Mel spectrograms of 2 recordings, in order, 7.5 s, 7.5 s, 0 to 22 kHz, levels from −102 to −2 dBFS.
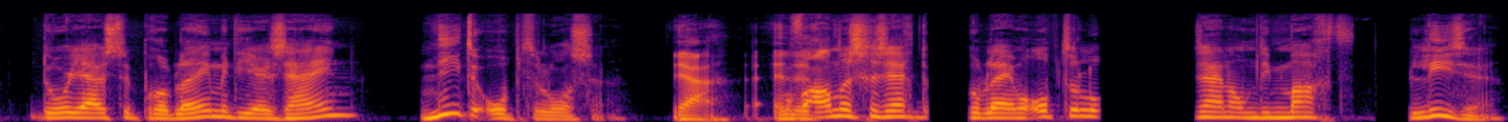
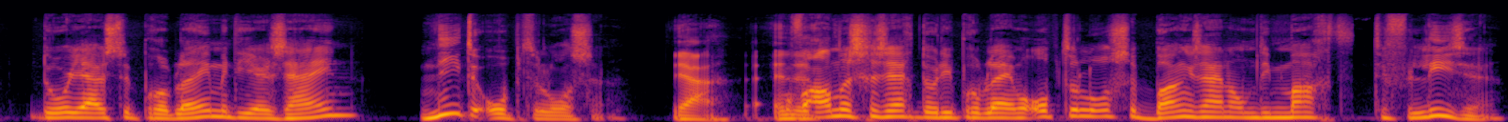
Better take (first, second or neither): second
